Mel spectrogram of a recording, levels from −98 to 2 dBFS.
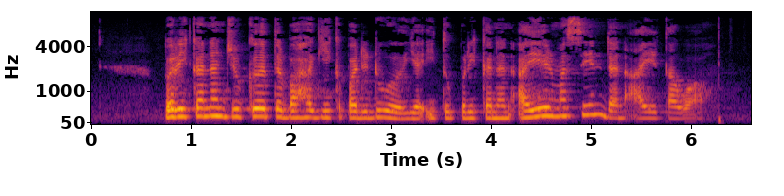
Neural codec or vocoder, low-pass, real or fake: none; 9.9 kHz; real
